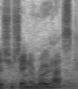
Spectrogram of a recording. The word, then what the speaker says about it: Chouchena-Rojas: delighted to have been joined by uh shushina rojas of care international you're the head of global advocacy there i hope you've pronounced your name correctly yes you did well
